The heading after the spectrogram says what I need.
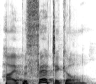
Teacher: there are five syllables and the third one is stressed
